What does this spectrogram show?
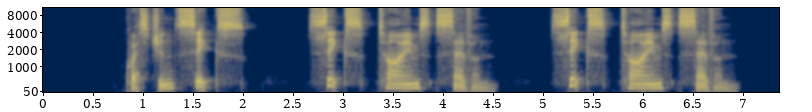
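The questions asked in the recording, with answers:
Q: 6 times 7. 6 times 7.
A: 42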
